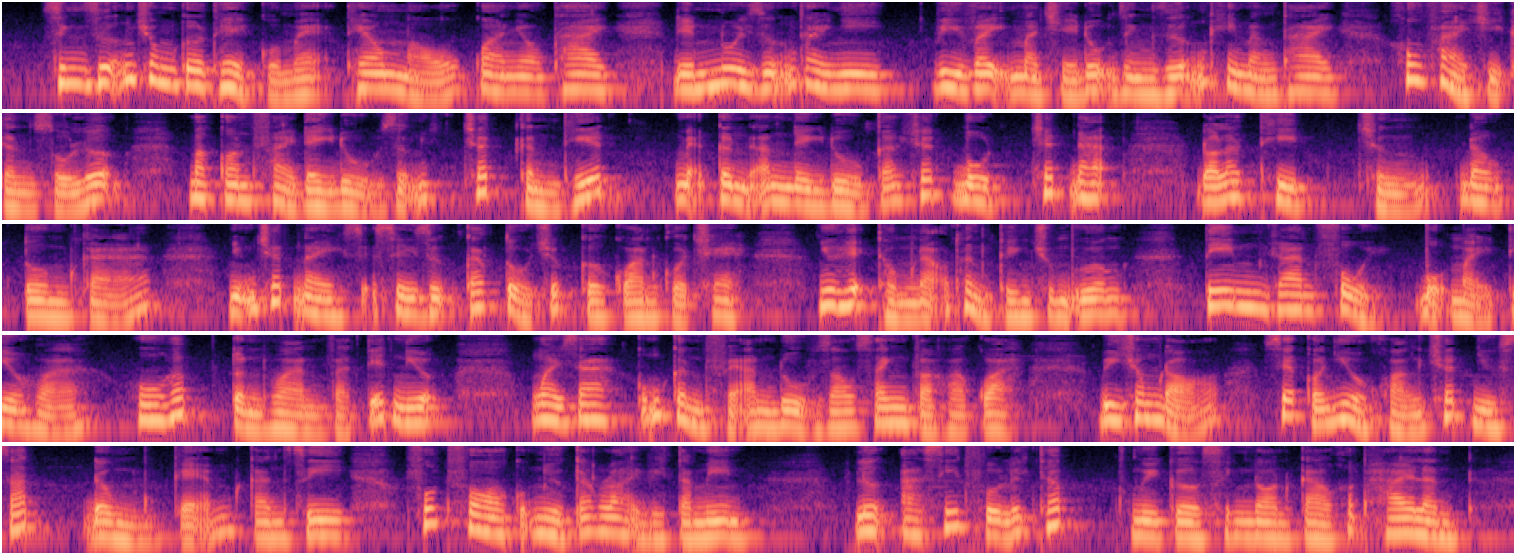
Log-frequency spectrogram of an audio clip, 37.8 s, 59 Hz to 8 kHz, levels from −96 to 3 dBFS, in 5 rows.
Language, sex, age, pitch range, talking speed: Vietnamese, male, 20-39, 120-155 Hz, 220 wpm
